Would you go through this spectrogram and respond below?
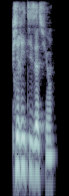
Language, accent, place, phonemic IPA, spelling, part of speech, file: French, France, Lyon, /pi.ʁi.ti.za.sjɔ̃/, pyritisation, noun, LL-Q150 (fra)-pyritisation.wav
- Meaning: pyritization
